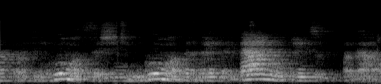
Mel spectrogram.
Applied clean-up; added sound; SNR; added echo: neural separator model SepFormer DNS4.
